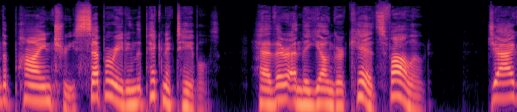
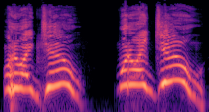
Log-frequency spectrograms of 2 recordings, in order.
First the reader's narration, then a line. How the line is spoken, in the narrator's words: Jagger cried out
